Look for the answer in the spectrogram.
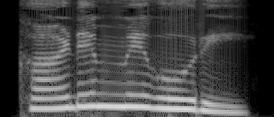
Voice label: "ಕಾಡೆಮ್ಮೆವೋರಿ", kannada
